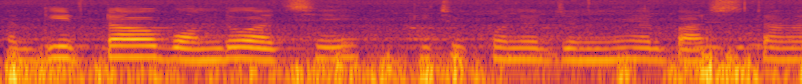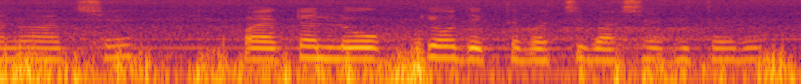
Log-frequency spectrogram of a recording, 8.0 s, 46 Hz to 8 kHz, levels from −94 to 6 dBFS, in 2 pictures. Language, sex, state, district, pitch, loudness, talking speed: Bengali, female, West Bengal, Kolkata, 200 Hz, -19 LUFS, 135 wpm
